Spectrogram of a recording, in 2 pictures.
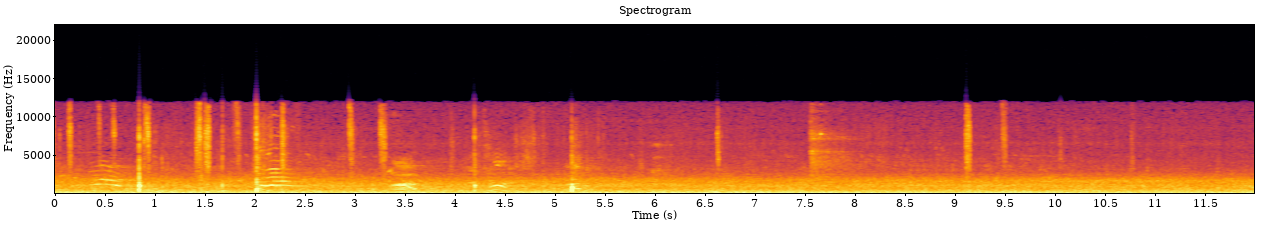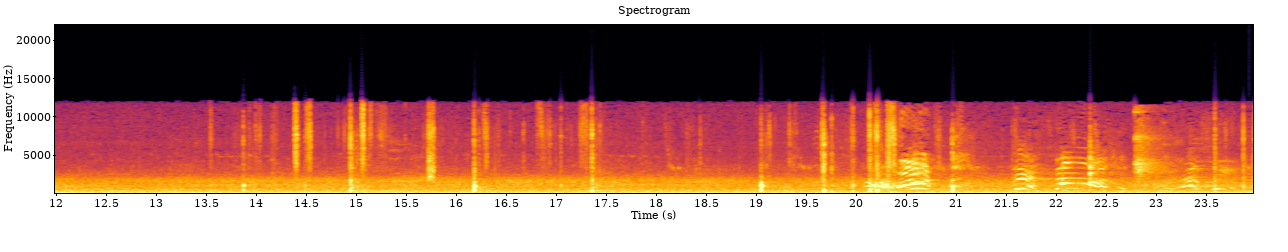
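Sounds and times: tennis balls bouncing and struck: 0.0s - 6.8s, 13.5s - 23.9s
traffic rumble: 0.0s - 23.9s.

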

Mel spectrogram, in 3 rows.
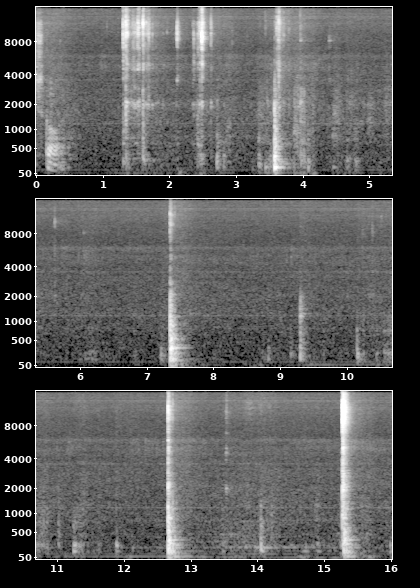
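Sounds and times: darts thudding into dartboard: 12.6s - 13.0s, 15.2s - 15.6s.

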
